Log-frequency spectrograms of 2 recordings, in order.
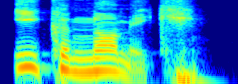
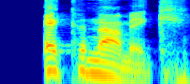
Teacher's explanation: Chez nous, en anglais américain, c'est plutôt un E, economic. Dans les deux cas, vous constatez que le stress, l'accent, se met sur la troisième syllabe.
